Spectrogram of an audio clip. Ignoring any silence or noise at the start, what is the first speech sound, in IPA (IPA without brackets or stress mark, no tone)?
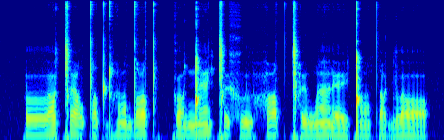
lː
